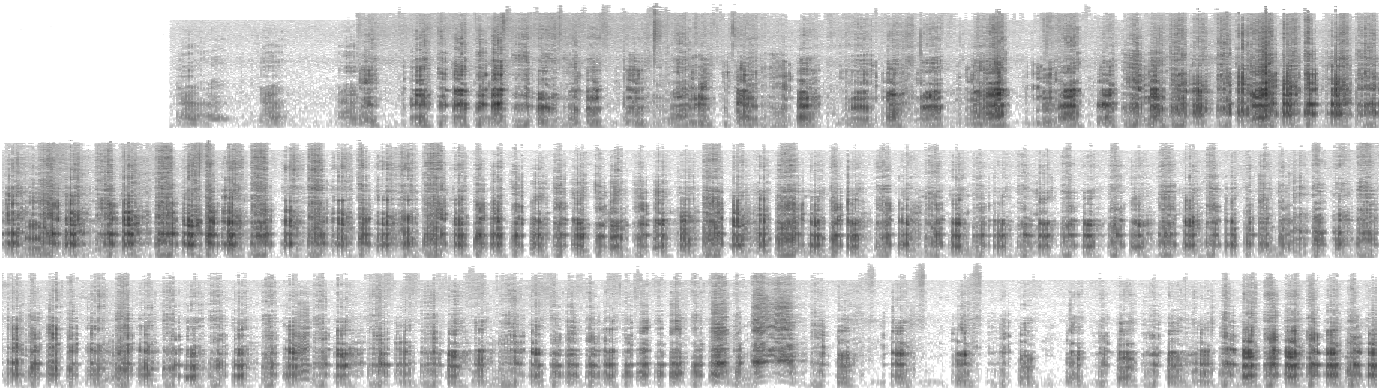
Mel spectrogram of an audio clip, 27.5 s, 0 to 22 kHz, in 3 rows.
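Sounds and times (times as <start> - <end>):
pigs grunting: 1.2 - 27.5.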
